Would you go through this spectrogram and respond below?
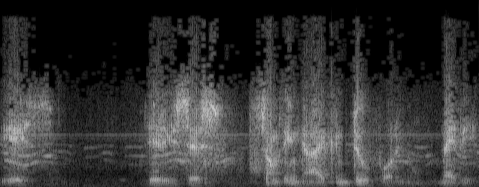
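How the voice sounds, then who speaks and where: An actor playing a haunted, despairing stage ventriloquist in a radio horror drama, halting and weary. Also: male voice, extremely low pitch, gravelly, full character voice. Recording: muffled old radio recording, faint noise.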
